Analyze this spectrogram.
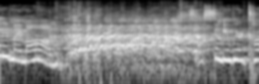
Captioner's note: audience laughing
